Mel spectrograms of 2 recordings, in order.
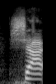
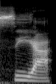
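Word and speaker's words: siya: The s i y combination makes that sha- sound. It looks like it should be pronounced sia. There are some regions in the Philippines, I believe, that say sia, but usually in the central Luzon area, it's pronounced sha sha.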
